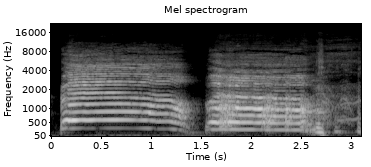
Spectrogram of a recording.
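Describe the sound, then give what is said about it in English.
Two long, full-throated screams ring out loud, the first steady and sustained, the second rougher and wavering before it breaks off abruptly. “It's like screaming at the top of my lungs.”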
